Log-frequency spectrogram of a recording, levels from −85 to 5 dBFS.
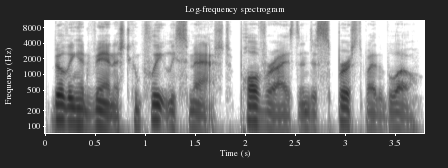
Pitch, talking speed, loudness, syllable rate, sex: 90 Hz, 190 wpm, -20 LUFS, 6.6 syllables/s, male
